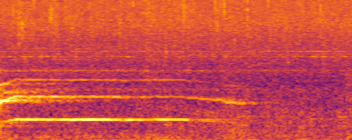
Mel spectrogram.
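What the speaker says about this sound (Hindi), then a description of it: "और जोर जोर से बारिश पड़ती रही।" Steady heavy rain hisses throughout, with a faint tonal whine fading out partway through.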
